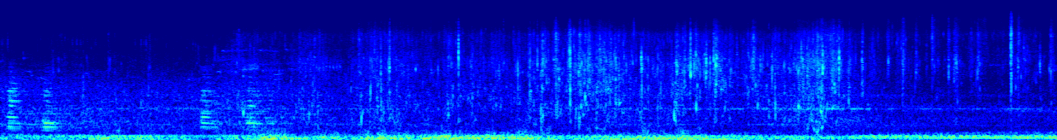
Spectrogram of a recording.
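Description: A hooked largemouth bass splashing and thrashing at the surface as it is reeled in close to the bank, with crackling from about three and a half to eight and a half seconds in. A steady low rumble of wind on the microphone runs underneath.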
